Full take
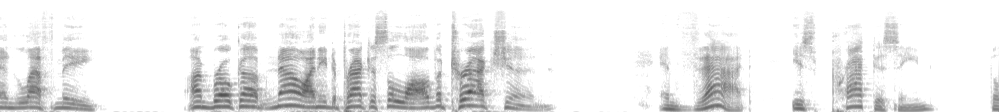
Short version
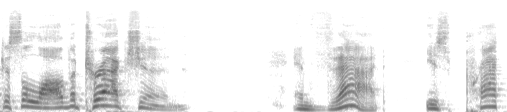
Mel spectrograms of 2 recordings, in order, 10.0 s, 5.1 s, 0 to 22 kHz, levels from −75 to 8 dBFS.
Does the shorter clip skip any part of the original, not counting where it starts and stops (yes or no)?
no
